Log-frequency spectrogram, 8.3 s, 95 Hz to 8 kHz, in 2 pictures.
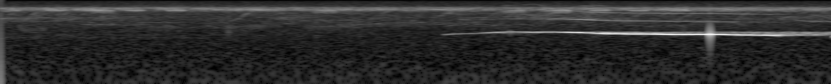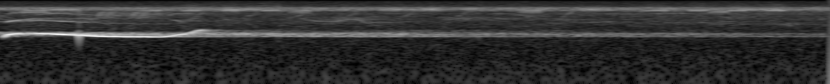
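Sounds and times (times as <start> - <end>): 
gibbon whistled call: 2.3 - 5.3.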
